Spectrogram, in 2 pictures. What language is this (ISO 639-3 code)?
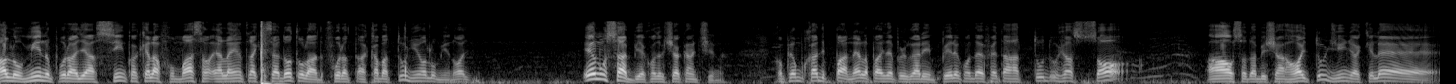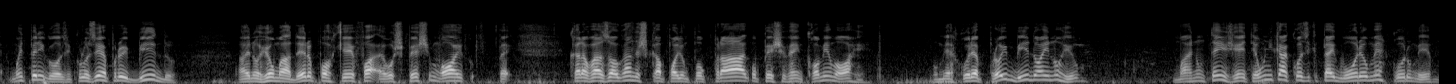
por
